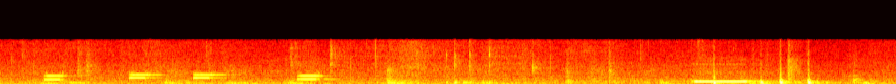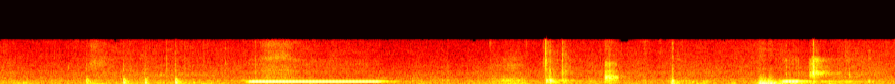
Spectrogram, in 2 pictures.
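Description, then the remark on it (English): A telephone line with short keypad beeps and a sustained, steady dial tone lasting about a second, amid soft clicks and low background noise, with no one talking, as a call is placed to Chief Brian Harvey of the LeGrand Police Department to testify by phone to a House Judiciary Committee hearing. “The next committee will be, or now we're going to call Chief Brian Harvey from the LeGrand Police Department and have him testify by phone.”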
